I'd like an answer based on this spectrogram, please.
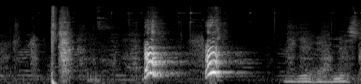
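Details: German Shepherd barking as its owners return home after two weeks away; two loud, harmonic barks about half a second apart, preceded by a sharp knock and followed by people talking.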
